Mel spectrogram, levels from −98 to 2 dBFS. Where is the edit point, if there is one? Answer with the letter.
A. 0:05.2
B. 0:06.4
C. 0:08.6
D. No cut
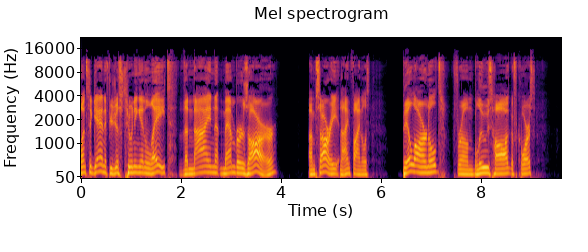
A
